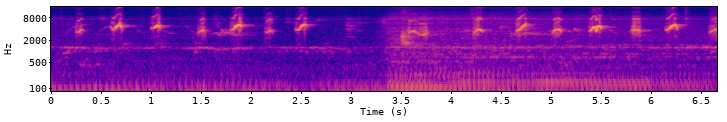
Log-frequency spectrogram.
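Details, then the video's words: Brown-throated sunbird, female calling male, in busy trotol style: sharp high chirps repeated about once a second, with a burst of louder chattering midway over a steady low hum. "BURUNG KOLIBRI KELAPA TROTOL GACOR"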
